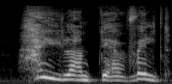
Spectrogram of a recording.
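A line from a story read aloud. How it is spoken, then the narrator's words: Fearful cry. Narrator (German): rief er voller Angst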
